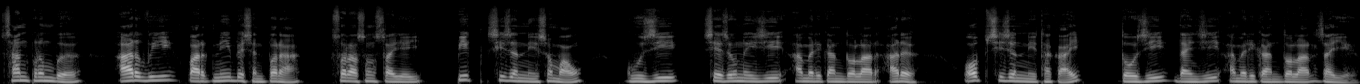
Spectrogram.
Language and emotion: Bodo, neutral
